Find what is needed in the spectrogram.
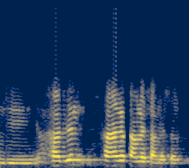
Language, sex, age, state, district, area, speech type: Maithili, male, 18-30, Bihar, Sitamarhi, rural, conversation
